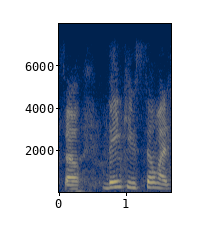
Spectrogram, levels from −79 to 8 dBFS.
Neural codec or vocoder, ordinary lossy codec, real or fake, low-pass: codec, 16 kHz, 4 kbps, FreqCodec, smaller model; AAC, 48 kbps; fake; 7.2 kHz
